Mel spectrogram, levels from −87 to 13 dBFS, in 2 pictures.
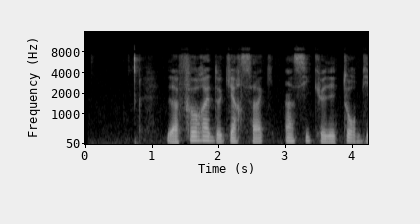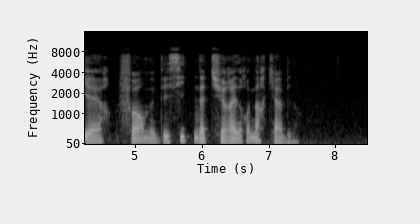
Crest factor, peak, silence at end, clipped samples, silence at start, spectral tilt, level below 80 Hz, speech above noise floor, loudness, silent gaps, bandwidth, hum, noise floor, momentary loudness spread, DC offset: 20 dB; -10 dBFS; 1.05 s; under 0.1%; 0.75 s; -5 dB/octave; -48 dBFS; 39 dB; -29 LUFS; none; 9.6 kHz; none; -68 dBFS; 10 LU; under 0.1%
